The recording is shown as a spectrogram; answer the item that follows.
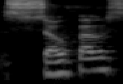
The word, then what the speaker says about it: Sophos: you do with uh is it sofos is that how you pronounce it so folks yeah so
